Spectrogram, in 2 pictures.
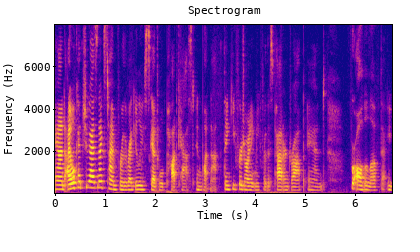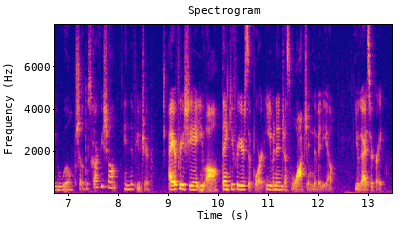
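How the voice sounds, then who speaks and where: Talking very fast, a woman uses a medium pitch and an animated tone. Her intonation is lively, and her loudness swings widely. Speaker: crochet designer and podcaster. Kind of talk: casual video chat, pattern release. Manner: animated, giddy.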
